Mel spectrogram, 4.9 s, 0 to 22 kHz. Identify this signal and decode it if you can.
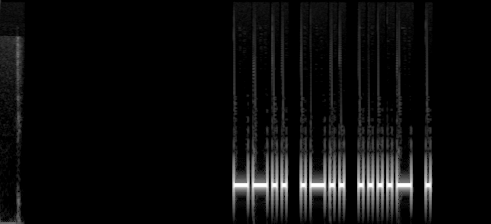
Morse code, heard as a keyed tone, about 25 wpm, 700 Hz. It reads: ZL4E
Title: DXCC-100 Call Signs - 4 Characters - Repeated 2x - 25wpm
